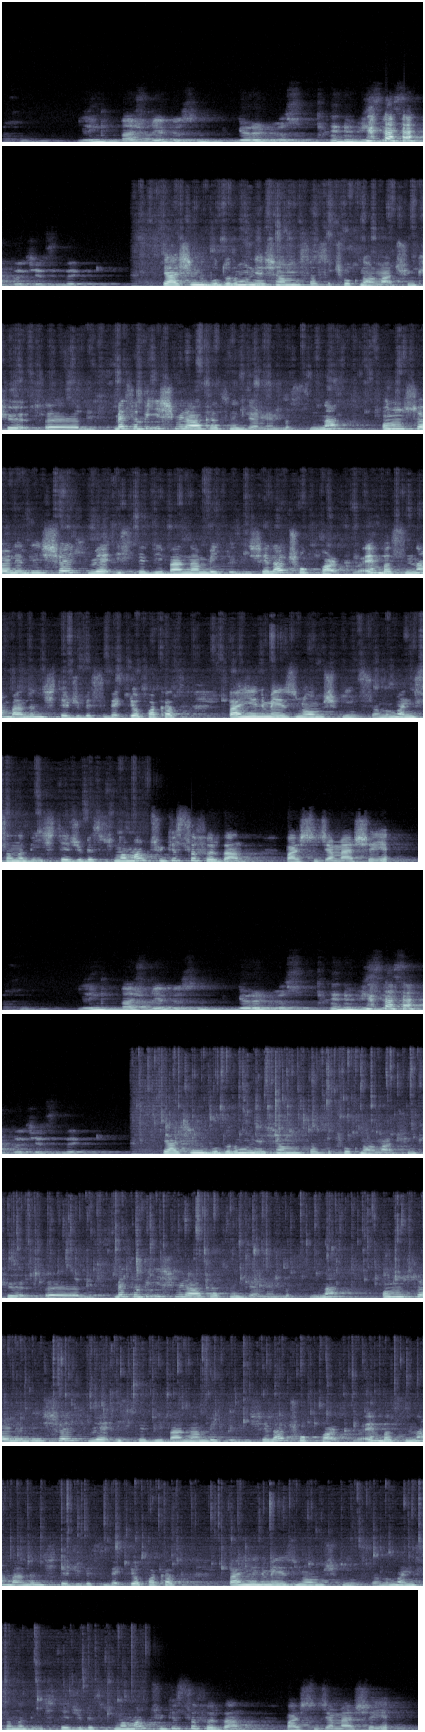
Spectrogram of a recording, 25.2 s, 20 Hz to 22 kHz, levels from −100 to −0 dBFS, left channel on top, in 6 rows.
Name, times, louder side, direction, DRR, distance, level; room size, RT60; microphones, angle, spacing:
voice 1, 0.8-5.0, right 1 dB, 10° left, 0 dB, 3.4 m, -32 dB
voice 2, 3.6-4.2 5.8-11.8 12.2-23.5 23.9-24.9, left 3 dB, 70° left, 11 dB, 1.1 m, -27 dB
sound 1, 5.5-22.5, right 2 dB, 40° right, 5.3 m, -49 dB
24.0 x 22.5 x 8.2 m, 1.3 s
head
